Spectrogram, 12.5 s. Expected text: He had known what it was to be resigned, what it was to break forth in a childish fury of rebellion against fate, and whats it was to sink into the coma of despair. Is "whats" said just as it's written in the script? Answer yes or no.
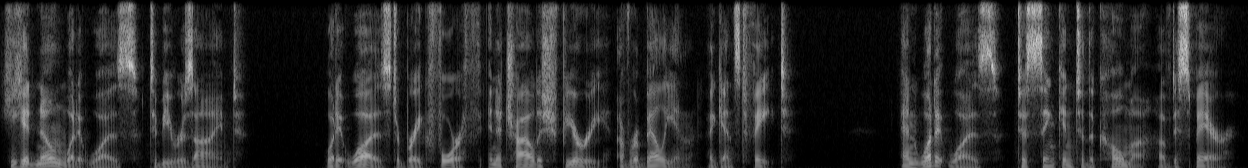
no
